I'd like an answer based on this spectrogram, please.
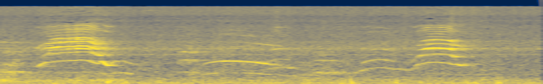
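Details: Angry cats meowing loudly: a bright wailing meow opens and another closes, with softer drawn-out, falling meows between them and a low background hum.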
